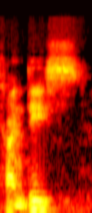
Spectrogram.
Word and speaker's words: Candice: See, how I would pronounce it is with the I is Candice.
